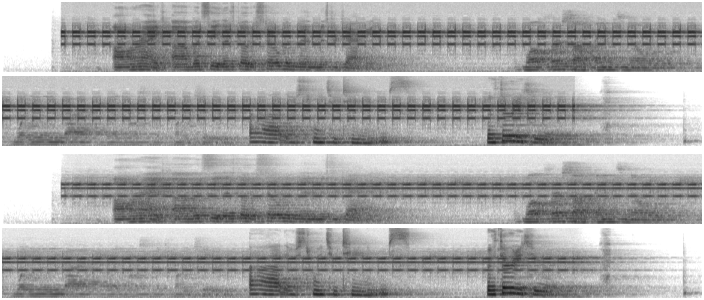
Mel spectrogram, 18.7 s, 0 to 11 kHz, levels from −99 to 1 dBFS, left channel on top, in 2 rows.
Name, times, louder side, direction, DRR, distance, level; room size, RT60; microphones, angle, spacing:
sound 1, 0.8-17.0, left 7 dB, 85° left, 0.6 m, -18 dB
voice 1, 1.5-5.0, left 1 dB, 45° left, 4 dB, 0.7 m, -26 dB
voice 2, 6.8-8.9 9.4-12.4 16.3-16.8, equal, 5° left, -1 dB, 1.4 m, -32 dB
voice 3, 12.6-14.8 15.8-16.8 17.3-17.5, right 3 dB, 35° right, 10 dB, 0.3 m, -22 dB
11.0 x 7.6 x 5.2 m, 2.1 s
head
